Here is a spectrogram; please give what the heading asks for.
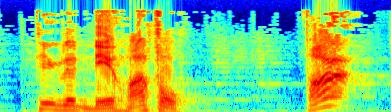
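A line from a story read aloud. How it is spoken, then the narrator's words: Shouted incantation. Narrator (Vietnamese): Quân quát lên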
